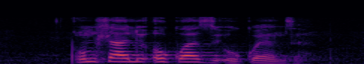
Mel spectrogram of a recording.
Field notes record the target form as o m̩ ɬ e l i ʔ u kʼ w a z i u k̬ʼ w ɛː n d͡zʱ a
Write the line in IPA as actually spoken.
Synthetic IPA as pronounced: u m̩ ɬ a l i ʔ ɔ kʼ w a z i u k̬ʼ w ɛː n d͡zʱ a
